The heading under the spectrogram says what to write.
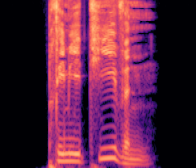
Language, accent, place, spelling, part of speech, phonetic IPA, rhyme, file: German, Germany, Berlin, primitiven, adjective, [pʁimiˈtiːvn̩], -iːvn̩, De-primitiven.ogg
- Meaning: inflection of primitiv: 1. strong genitive masculine/neuter singular 2. weak/mixed genitive/dative all-gender singular 3. strong/weak/mixed accusative masculine singular 4. strong dative plural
